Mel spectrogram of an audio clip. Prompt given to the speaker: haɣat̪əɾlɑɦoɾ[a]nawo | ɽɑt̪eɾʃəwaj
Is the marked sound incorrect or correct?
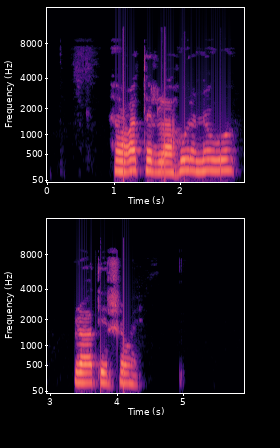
correct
